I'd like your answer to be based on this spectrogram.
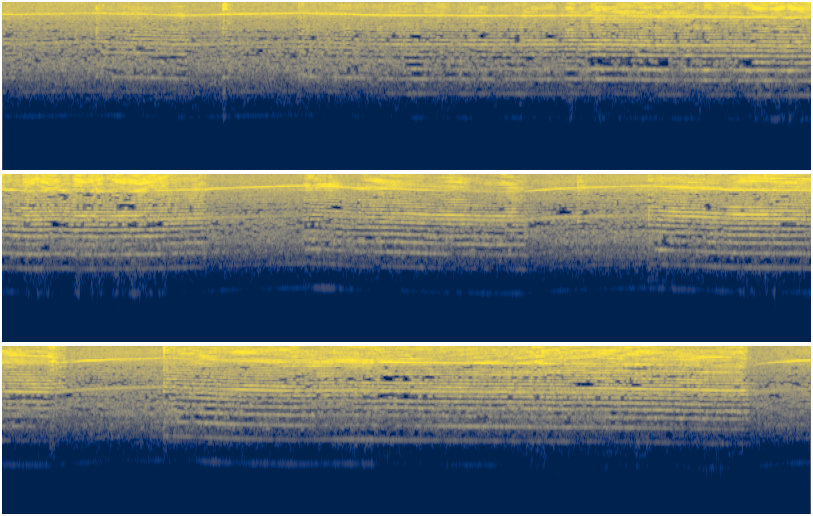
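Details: Dentist-drilling sound-effect recording: continuous high-pitched dental drill whine, rising and falling slightly in pitch.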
